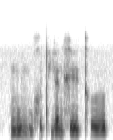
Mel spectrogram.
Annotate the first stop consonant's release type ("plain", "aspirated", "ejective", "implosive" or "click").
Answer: aspirated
